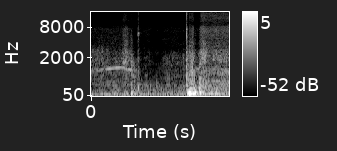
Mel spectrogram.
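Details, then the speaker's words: 2005 Dodge Caravan SE wheelchair van with 41k miles, passenger power window: a short, even motor whir with a faint steady tone, then a soft thunk as the glass stops; the window works normally. "Passenger window works."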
